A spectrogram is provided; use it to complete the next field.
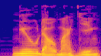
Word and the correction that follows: ngưu: cụ ơi, đọc là ngưu chứ không phải là ngu đâu.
